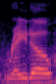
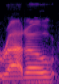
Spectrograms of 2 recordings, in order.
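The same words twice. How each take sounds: First: Rado said with a long a, as in "raid"; alternative pronunciation. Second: Rado said with a short a, as in "rad"; alternative pronunciation. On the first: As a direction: say Rado as RAY-doh. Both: Shown as a demonstration. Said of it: "however you wanna say it".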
